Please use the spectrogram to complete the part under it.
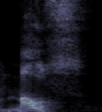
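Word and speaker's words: Maus: or I don't know if that's how you say it, Mouse. It's M-A-U-S. – Yeah, Mouse.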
